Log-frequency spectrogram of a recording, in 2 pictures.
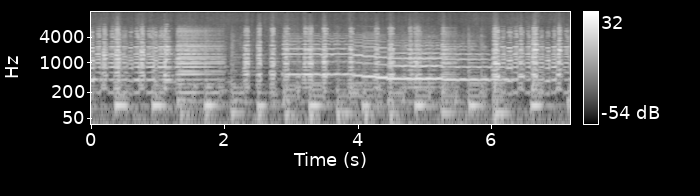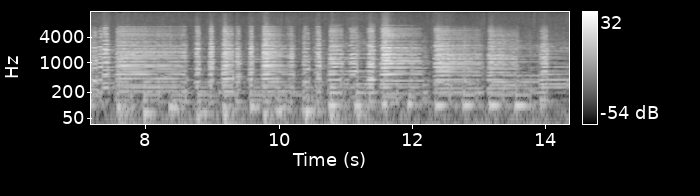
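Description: Accordion fox-trot played from a Telefunken 78 rpm record: a solo accordion carries the melody with held, sliding notes over a small dance band's steady bass beat.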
